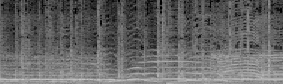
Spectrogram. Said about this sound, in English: Thank you. Thank you, everybody. I don't think you heard the fucking song, but thank you for the cheer. That was good.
